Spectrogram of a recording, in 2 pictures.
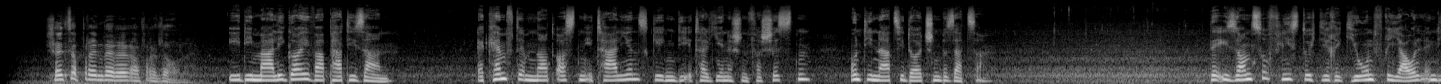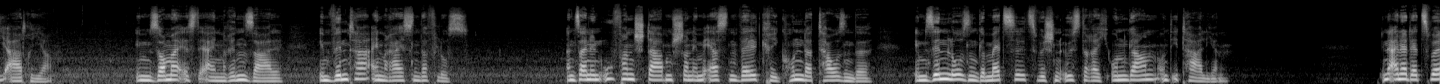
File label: voice over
